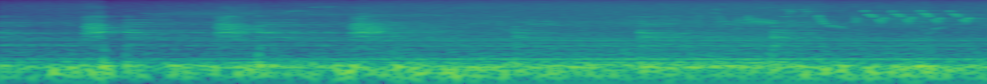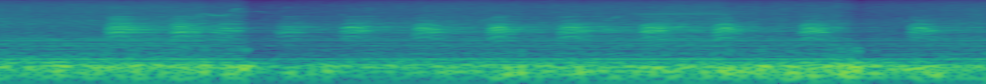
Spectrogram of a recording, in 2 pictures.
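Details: Both adult bald eagles make a bunch of calls at the nest as they mantle an item the male brought, possibly a fish: repeated harsh notes and a quick high chattering series over a steady low rumble.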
